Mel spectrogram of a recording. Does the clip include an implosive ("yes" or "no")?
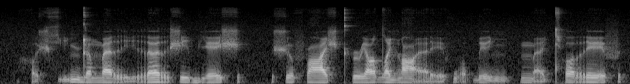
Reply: yes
